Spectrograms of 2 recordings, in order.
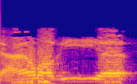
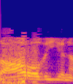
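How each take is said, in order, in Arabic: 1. تُنطق العين في أولها خفيفة ورقيقة. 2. تُنطق العين في أولها ثقيلة وغليظة. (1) "تخليص ترقيق العين" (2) "لا نقول عربيا"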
